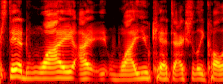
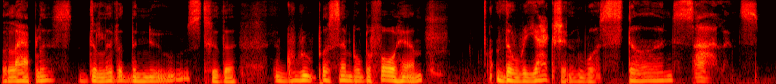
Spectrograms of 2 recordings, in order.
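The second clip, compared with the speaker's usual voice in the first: hushed, whispery ASMR tone, very quiet and soft; 6 semitones lower, 11 dB quieter than usual. Reading a story aloud to a group: ASMR voice. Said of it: "the A S M R voice kinda works for that".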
